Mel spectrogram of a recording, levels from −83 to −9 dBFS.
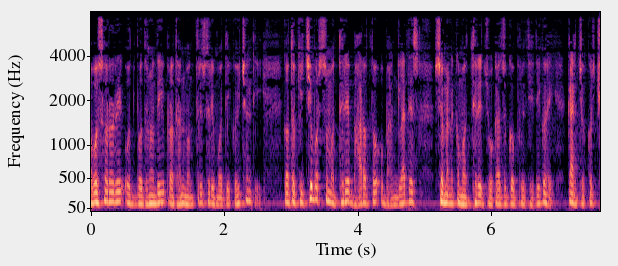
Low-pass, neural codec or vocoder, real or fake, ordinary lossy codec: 7.2 kHz; none; real; none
